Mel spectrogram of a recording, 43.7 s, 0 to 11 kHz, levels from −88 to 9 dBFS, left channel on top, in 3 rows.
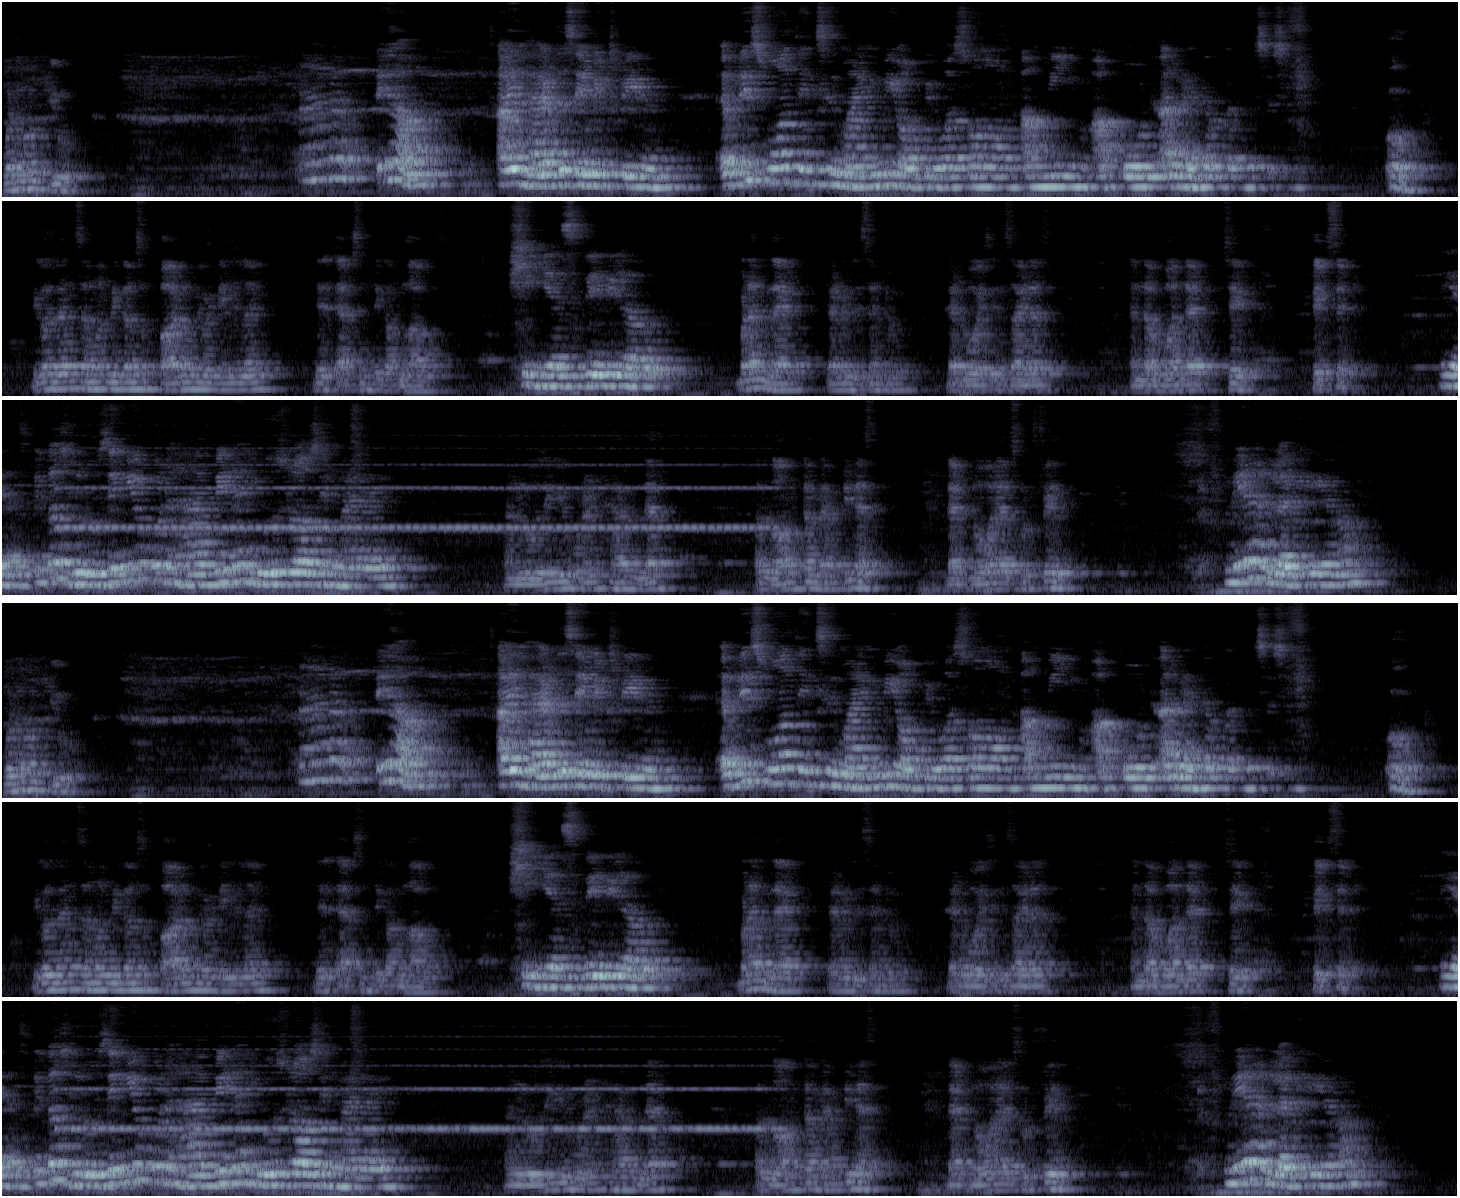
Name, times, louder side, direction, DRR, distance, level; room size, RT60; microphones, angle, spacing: voice 1, 0.0-0.8 13.8-14.2 14.9-17.3 17.7-18.9 21.9-23.6 24.0-25.1 25.8-27.1 27.7-28.1 34.1-35.8 36.6-37.9 38.5-39.8, left 1 dB, 50° left, 0.7 m, -39 dB
voice 2, 2.9-6.8 7.2-13.0 19.6-21.3 28.9-33.1 41.0-42.9, left 1 dB, 15° right, 1.2 m, -28 dB
Bowed string instrument, 29.6-36.9, equal, 55° right, 1.0 m, -45 dB
2.5 x 2.5 x 3.2 m
head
